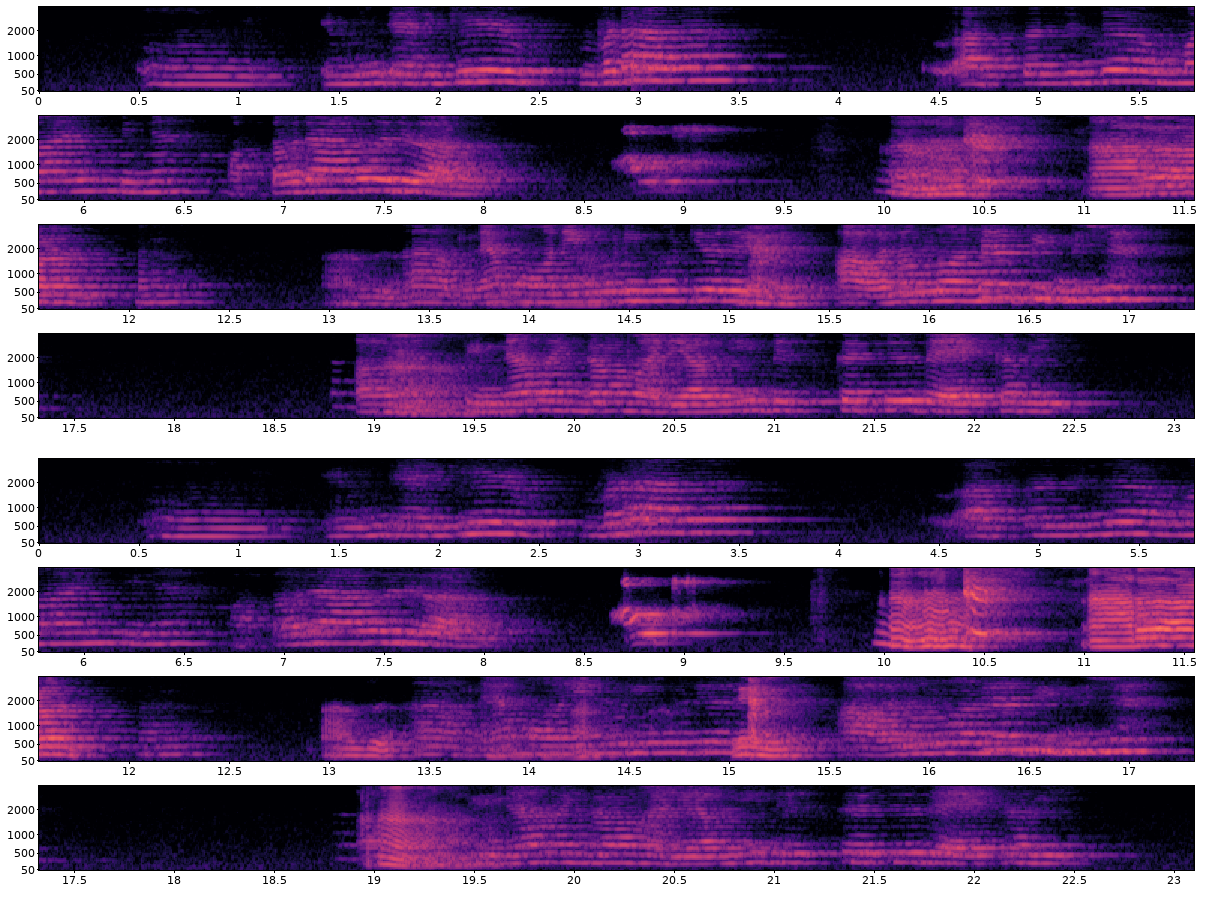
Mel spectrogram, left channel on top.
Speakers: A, on the left; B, on the right.
A: ഉം ഇ എനിക്ക് ഇവിടെ ആകെ ഹസ്ബൻഡിന്റെ ഉമ്മായും പിന്നെ മൊ ത്തവൊരു ആറു പേര് കാണും
B: ആഹ് ആഹ് ആറ്
A: കാണും
B: ആള്
A: ആഹ്
B: അതെ
A: ആഹ് പിന്നെ
B: ആഹ്
A: മോനേം കൂടിയും കൂട്ടിയോര്
B: പിന്നെ
A: അവനൊന്നും അങ്ങന തിന്നില്ല അവന്
B: ആഹ്
A: തിന്നാൻ ഭയങ്കര മടിയ അവനീ ബിസ്കറ്റ് ബേക്കറി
